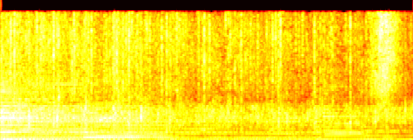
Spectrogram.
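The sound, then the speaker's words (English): An audience in the house of the Lord claps their hands unto Jesus Christ in a dense, steady wash of applause over sustained musical tones, the clapping thinning and softening after the first couple of seconds. “Clap your hands one more time unto Jesus Christ.”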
